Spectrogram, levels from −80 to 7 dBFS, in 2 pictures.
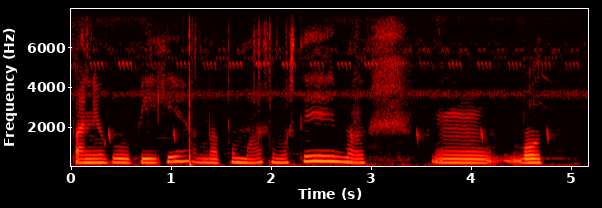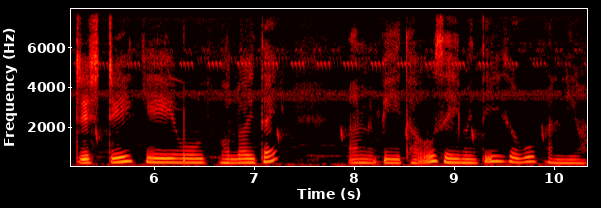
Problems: constant background noise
